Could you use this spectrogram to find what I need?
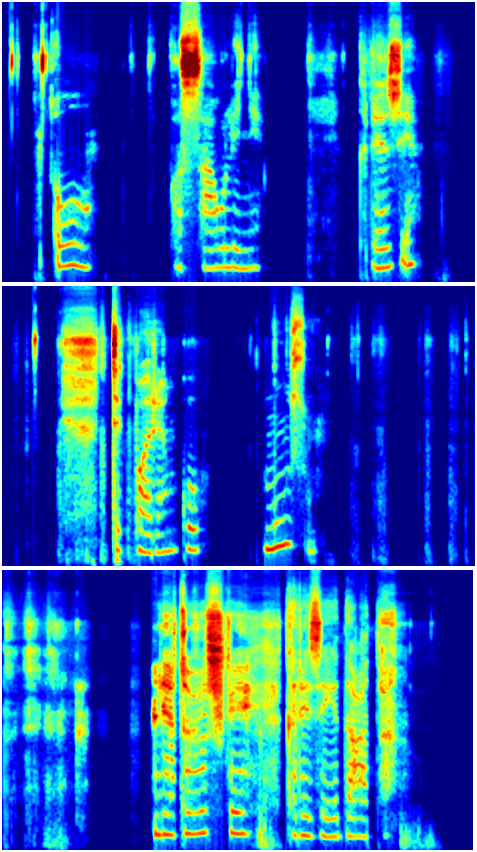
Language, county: Lithuanian, Marijampolė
